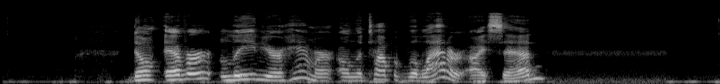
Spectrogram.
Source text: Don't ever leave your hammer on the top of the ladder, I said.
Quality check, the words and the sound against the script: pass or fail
pass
